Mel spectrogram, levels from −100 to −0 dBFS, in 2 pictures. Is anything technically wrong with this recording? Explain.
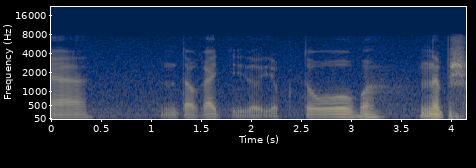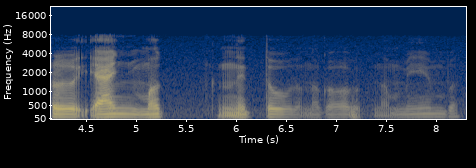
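No, nothing here points to a technical problem; the changes in level around 3 s and 6 s are just the talker shifting relative to the microphone, and the room noise in the background belongs to the space itself.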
